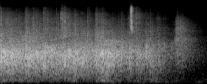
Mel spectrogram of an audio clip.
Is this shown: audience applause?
yes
